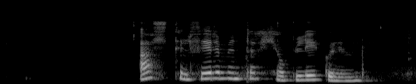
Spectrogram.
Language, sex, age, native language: Icelandic, female, 30-39, Icelandic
